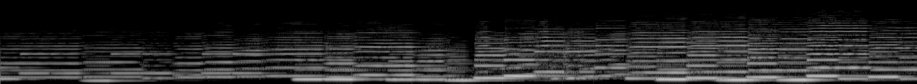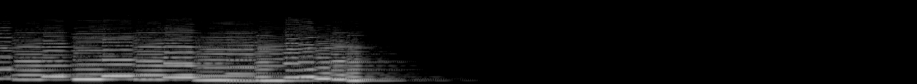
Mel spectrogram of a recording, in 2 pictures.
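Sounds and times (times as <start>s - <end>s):
waltz played as clarinet violin duet: 0.0s - 13.2s.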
